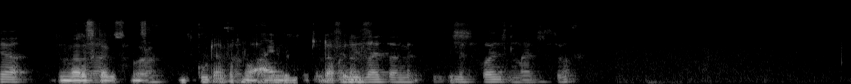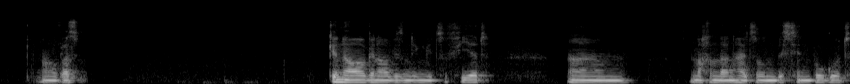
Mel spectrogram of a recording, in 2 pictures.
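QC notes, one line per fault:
0.47–0.63 s, 1.1–1.39 s, 1.75–2.0 s, 2.61–3.2 s, 3.73–4.53 s, 4.93–5.46 s: speech suppressed in double talk. The speech drops out in six short bursts. The dips reach about 20 to 25 dB early and about 35 dB in the last two. This is likely an echo canceller mistaking the talker for loudspeaker echo while the far side spoke.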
